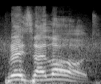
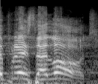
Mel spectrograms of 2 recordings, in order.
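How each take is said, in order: First: Rousing shout to the crowd; loud call. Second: Louder repeated call. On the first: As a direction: demand the response loudly. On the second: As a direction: push harder the second time. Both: Real, not acted. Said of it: "I say".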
